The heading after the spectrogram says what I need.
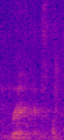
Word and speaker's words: RECD: really existing capitalist democracy recd for short and pronounced wrecked it said so to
